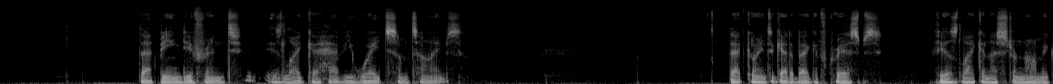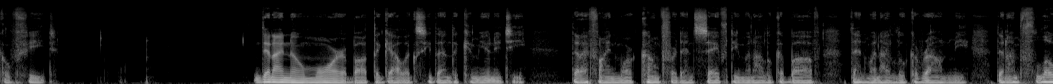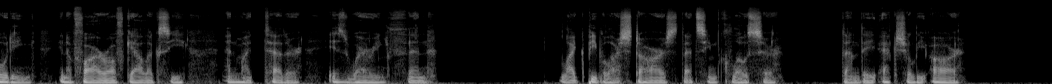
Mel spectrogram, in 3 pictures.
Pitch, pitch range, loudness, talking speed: 90 Hz, 80-100 Hz, -29 LUFS, 140 wpm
